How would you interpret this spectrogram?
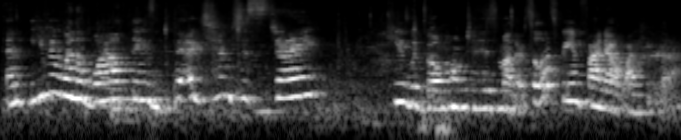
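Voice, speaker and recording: A woman teacher reading a picture book aloud to young children, pausing to ask questions and gently correct in simple classroom phrases. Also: high-pitched, expressive. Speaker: preschool or early grade teacher. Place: classroom with children, recorded from a distance. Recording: echoey room, distant mic, noisy background.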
